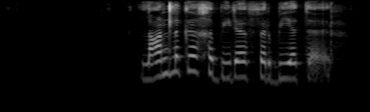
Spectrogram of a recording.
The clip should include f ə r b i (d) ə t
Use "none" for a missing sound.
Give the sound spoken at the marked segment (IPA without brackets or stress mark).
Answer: none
